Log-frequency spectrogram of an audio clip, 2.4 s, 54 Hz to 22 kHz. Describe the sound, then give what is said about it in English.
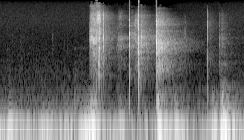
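A 4.9% beer can, illustrated with a man on a Segway, cracks open: a few sharp metallic clicks, then a brief bright hiss of escaping fizz, followed by a couple more small taps. No one speaks. “So let's crack it open.”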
